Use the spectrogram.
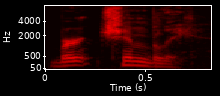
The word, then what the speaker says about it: Burnt Chimney: Like we have a place called Burnt Chimney in Franklin County, and most of the people in Franklin County call it Burnt Chimbley.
